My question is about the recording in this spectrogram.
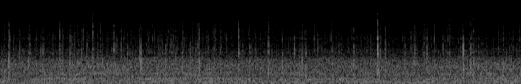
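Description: Rain falling steadily, with scattered drops ticking irregularly on a fishing umbrella overhead.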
